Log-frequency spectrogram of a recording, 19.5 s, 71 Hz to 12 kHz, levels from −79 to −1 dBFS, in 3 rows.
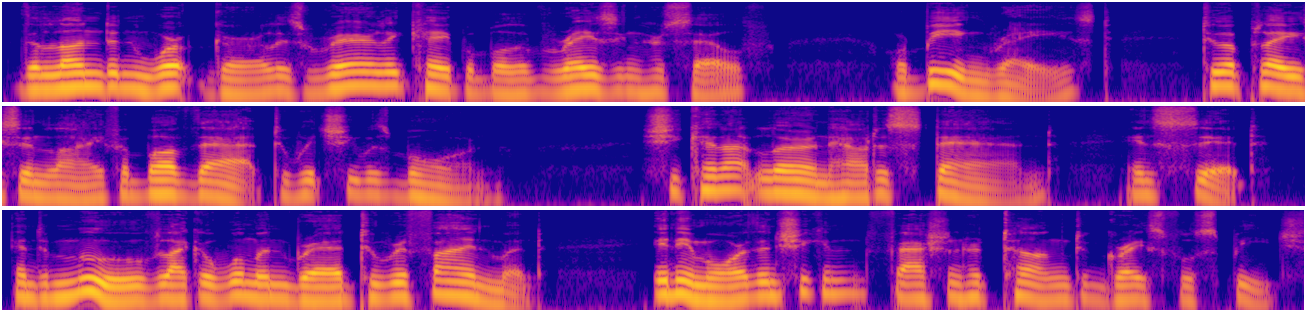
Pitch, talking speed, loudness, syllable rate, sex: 125 Hz, 160 wpm, -19 LUFS, 4.4 syllables/s, male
